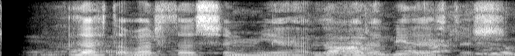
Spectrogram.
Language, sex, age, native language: Icelandic, female, 14, Icelandic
